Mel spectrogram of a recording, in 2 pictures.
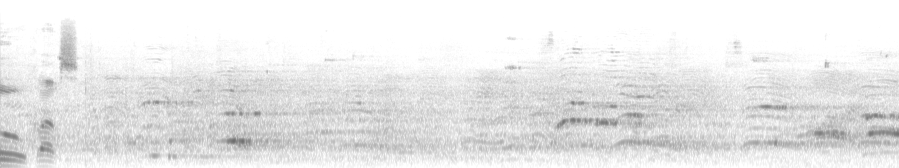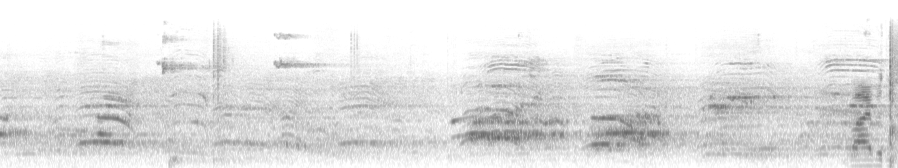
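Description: Young men and women chatter and call out in a large echoing hall.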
